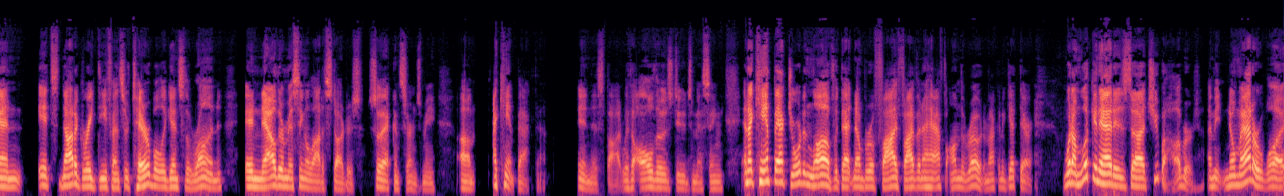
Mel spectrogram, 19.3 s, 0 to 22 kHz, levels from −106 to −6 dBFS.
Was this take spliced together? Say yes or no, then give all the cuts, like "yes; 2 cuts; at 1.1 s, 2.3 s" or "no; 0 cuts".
no; 0 cuts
